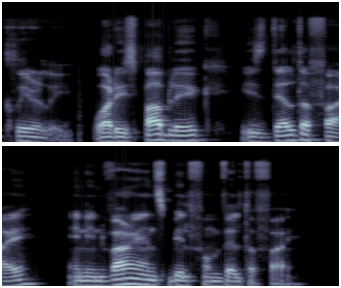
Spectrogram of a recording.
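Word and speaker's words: Δφ: Deltapi pronounced deltafi.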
